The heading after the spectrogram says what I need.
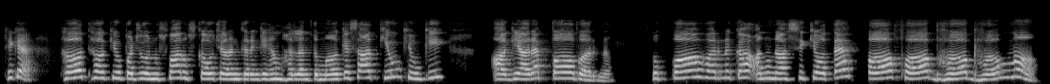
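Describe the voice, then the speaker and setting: An Indian woman teaching chant recitation, drilling words slowly and repeating each syllable, then explaining the rules briskly. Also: high-pitched, fairly bright tone. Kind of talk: slow syllable-by-syllable recitation lesson.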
